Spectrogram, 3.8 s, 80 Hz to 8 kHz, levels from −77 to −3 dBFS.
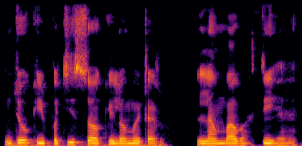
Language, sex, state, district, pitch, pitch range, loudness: Hindi, male, Bihar, Lakhisarai, 125 Hz, 125-135 Hz, -17 LUFS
